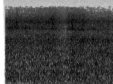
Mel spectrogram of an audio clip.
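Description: Steady rumble of fire engines parked and running at a fire scene, mixed with street noise.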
